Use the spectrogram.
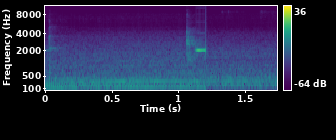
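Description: A microwave oven hums steadily while baking a cake, a low constant drone with a brief faint beep or click near the end, heard alone without talk.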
